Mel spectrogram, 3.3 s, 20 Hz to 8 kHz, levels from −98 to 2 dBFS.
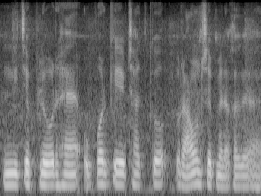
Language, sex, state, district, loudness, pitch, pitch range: Hindi, male, Uttar Pradesh, Hamirpur, -22 LUFS, 135 Hz, 125-140 Hz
